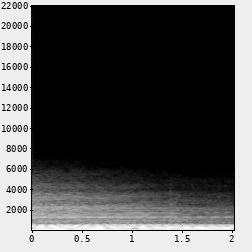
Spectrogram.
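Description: Distorted electric guitar chord held and ringing out, slowly fading as its brightness dies away.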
